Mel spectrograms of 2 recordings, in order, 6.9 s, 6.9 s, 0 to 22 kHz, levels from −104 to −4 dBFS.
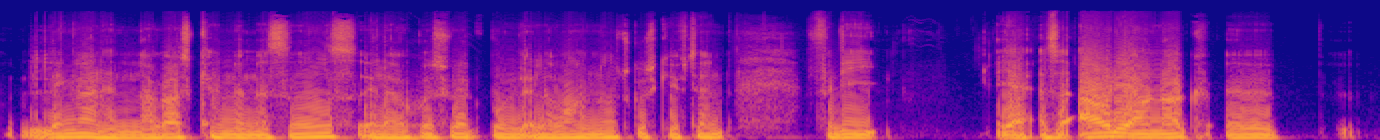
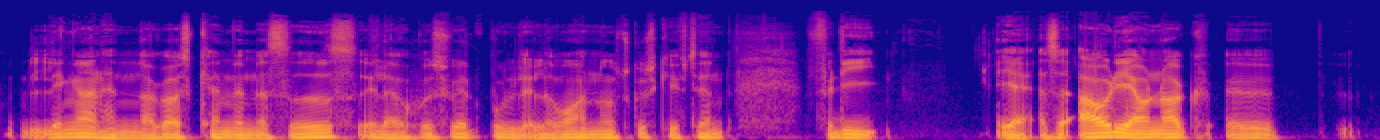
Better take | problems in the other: second | distortion; heavy; 18% of the sound clipped

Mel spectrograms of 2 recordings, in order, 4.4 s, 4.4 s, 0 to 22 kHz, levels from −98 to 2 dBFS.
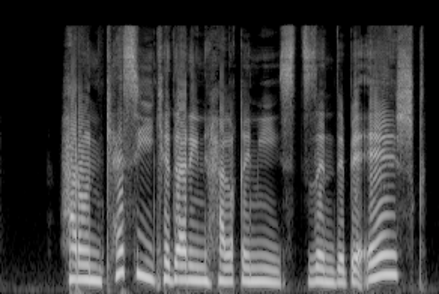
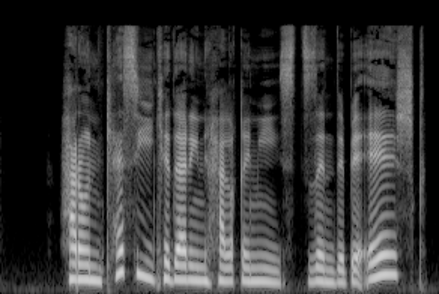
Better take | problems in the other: second | distortion; slight; 10 dB below the speech

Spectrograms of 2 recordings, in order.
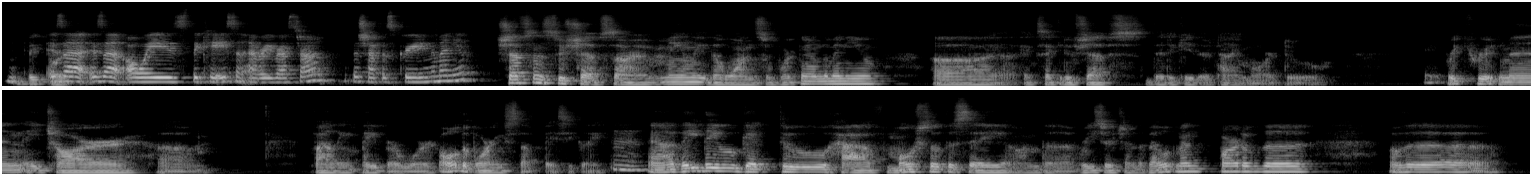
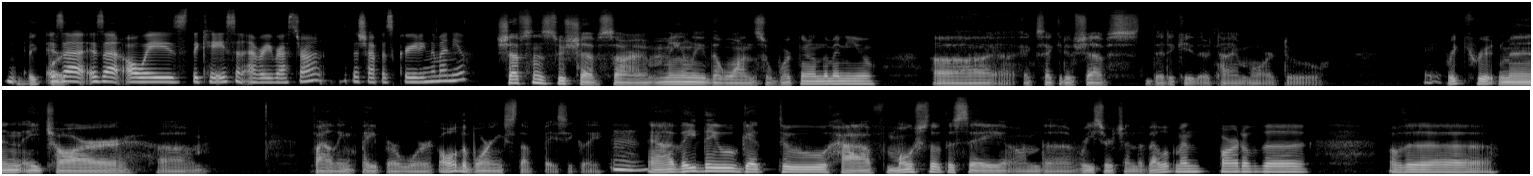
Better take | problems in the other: second | room echo; slight; dies away in 0.4 s // off-mic speech; somewhat distant

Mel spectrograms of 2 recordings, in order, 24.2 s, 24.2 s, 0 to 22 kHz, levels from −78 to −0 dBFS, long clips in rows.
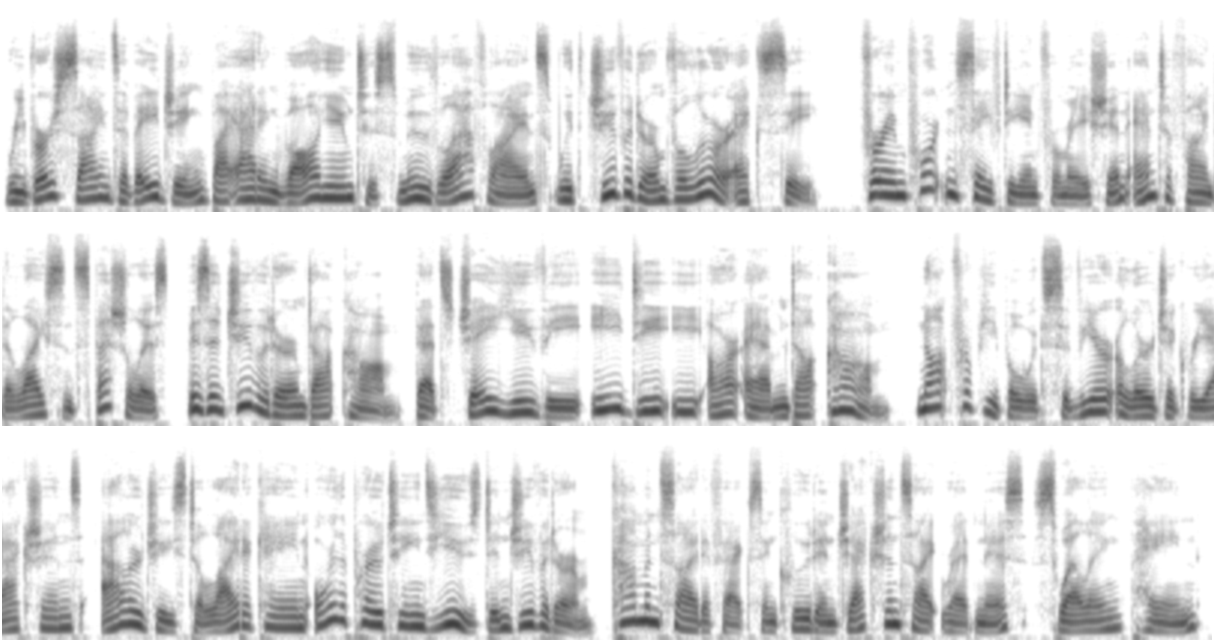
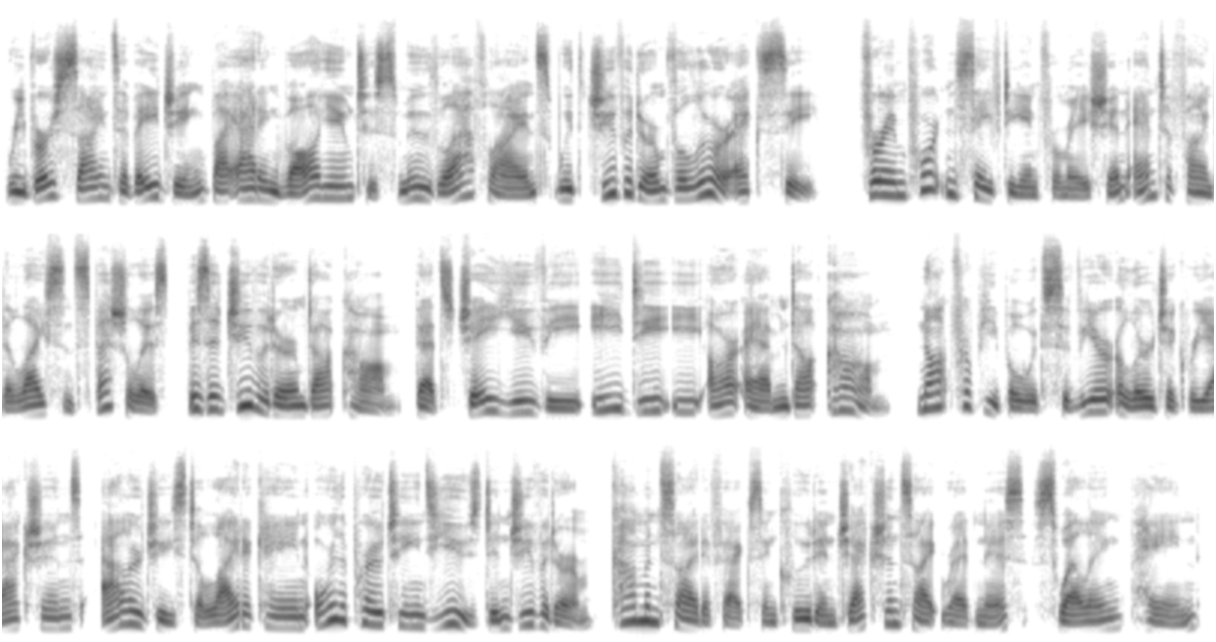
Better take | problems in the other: first | thin; somewhat; fading below 300 Hz

